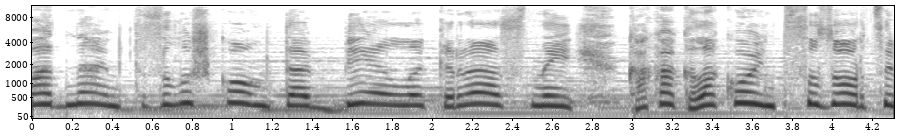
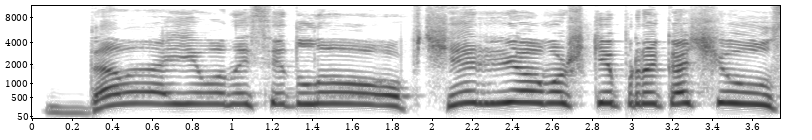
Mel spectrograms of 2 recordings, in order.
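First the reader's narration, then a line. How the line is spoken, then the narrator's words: Joyful, frightening shout. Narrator (Russian): крик отца, и радостно, и страшно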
